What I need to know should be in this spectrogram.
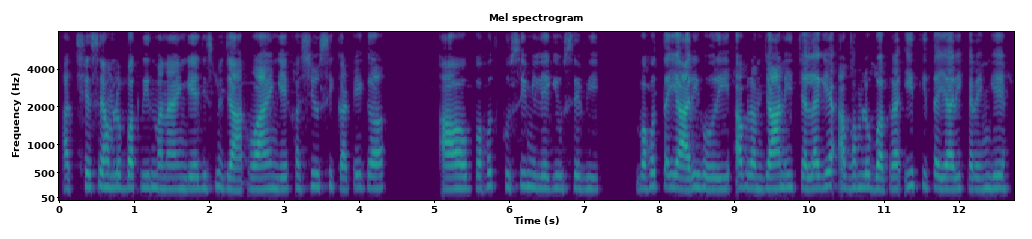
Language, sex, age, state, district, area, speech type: Hindi, female, 30-45, Uttar Pradesh, Chandauli, rural, spontaneous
